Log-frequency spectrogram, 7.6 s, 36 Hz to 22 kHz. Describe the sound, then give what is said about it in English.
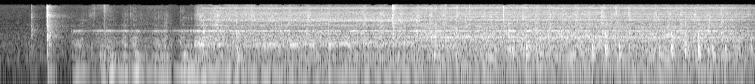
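An electric mixer whips cream with vanilla essence, starting after a few clicks and settling into a continuous, steady whirring motor hum. “Then add 1/2 teaspoon of vanilla essence. Now we want to mix this, start it on low and then speed it up to high. We want this to be really nice, thick and creamy.”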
